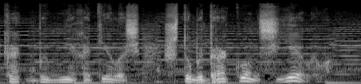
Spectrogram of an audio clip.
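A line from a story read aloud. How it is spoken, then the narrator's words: Several townspeople whispering. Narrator (Russian): несколько человек из жителей города прошептало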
